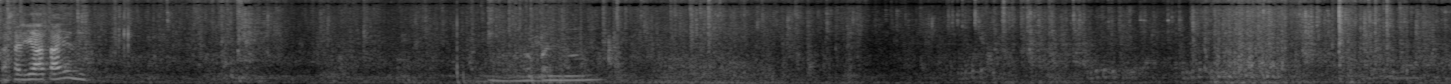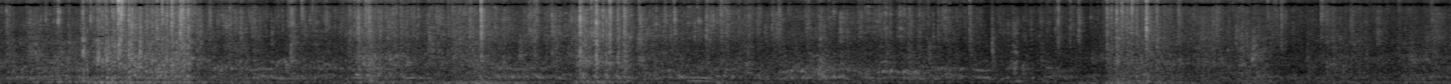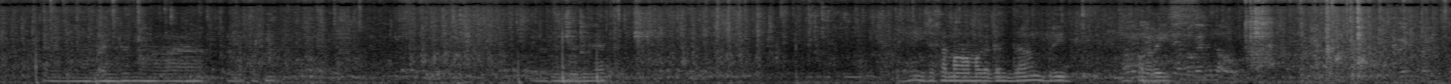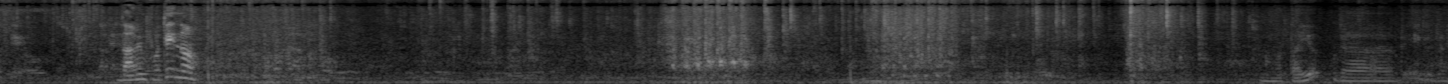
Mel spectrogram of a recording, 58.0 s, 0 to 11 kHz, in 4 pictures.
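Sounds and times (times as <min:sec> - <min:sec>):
pigeons cooing: 0:00.0 - 0:58.0.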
